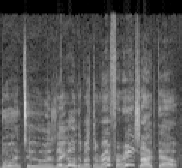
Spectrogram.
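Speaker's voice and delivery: high-pitched voicing of a pin count; mock dismay. Acting out a pin with the referee knocked out, mock dismay. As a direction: squeal it lightly in a put-on high voice.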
